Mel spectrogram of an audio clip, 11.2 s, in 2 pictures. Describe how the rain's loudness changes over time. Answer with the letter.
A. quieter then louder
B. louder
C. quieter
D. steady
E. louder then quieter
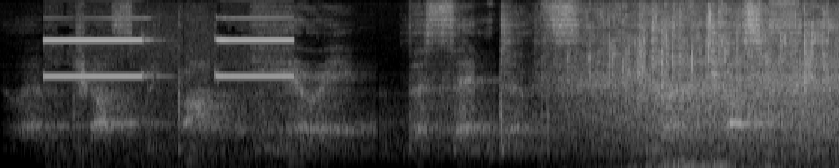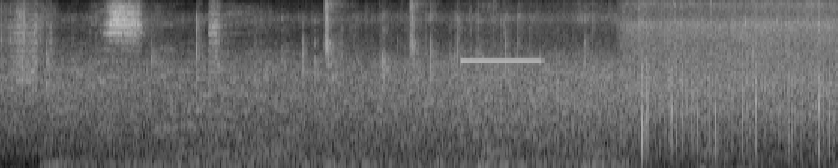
B.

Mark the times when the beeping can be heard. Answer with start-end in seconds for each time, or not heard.
0.2-2.0, 8.6-9.2.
